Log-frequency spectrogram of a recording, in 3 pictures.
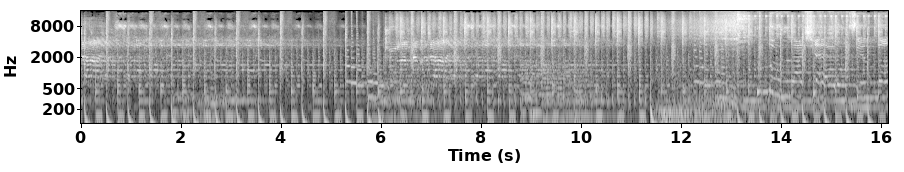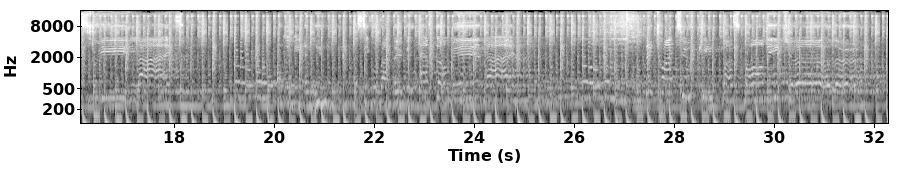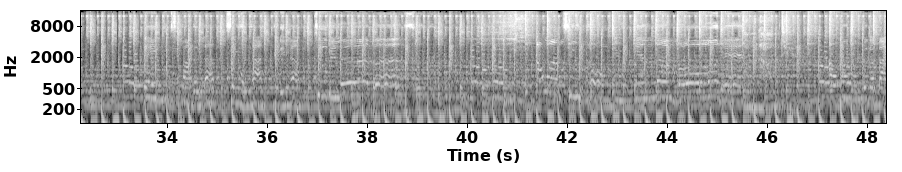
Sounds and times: Music: 0:00.0 - 0:48.3.

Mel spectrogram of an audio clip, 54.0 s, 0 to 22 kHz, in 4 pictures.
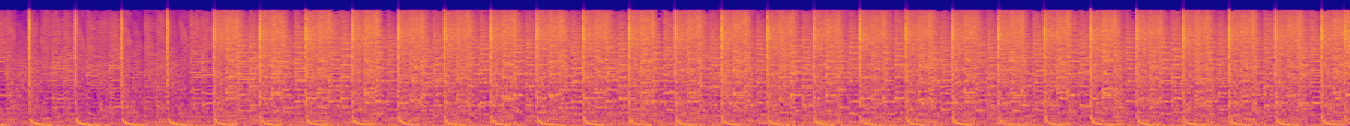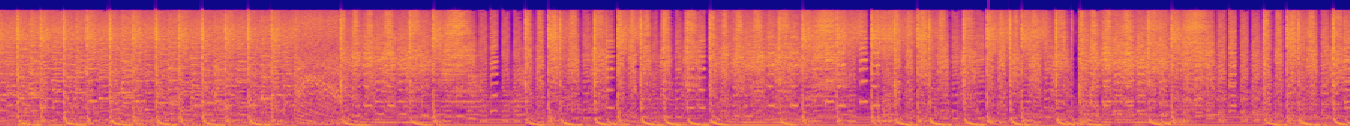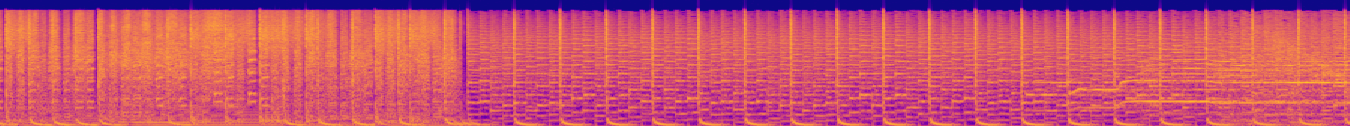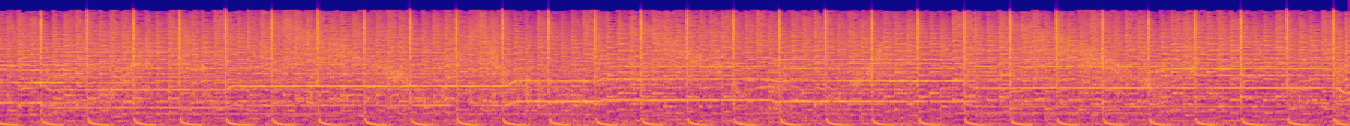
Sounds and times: Music: 0:00.0 - 0:54.0.

